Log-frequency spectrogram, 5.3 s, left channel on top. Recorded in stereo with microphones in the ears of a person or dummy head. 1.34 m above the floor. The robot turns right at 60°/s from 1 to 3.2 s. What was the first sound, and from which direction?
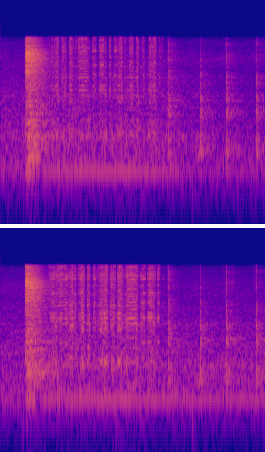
A snare drum, 15° right (ahead or behind).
